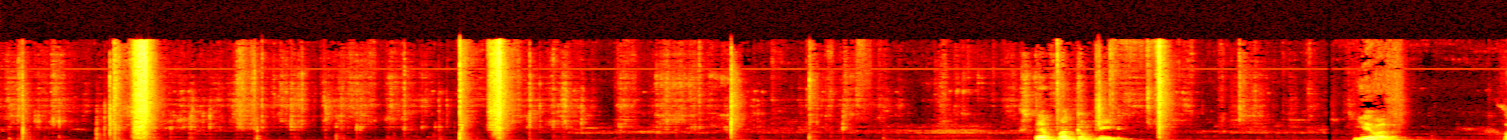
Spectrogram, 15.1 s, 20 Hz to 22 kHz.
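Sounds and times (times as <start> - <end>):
paper handling: 0.0 - 9.5
paper wrapping tearing: 1.0 - 2.6, 4.6 - 5.5.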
